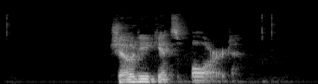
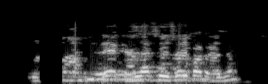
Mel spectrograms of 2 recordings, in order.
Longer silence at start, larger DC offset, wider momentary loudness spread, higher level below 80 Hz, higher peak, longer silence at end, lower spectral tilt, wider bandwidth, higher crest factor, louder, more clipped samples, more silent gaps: first, 1.1 s vs 0.3 s; neither; about the same, 15 LU vs 16 LU; about the same, -52 dBFS vs -52 dBFS; about the same, -2 dBFS vs 0 dBFS; first, 0.8 s vs 0.3 s; about the same, -6 dB/octave vs -7 dB/octave; first, 11 kHz vs 7.2 kHz; first, 20 dB vs 14 dB; second, -20 LUFS vs -14 LUFS; neither; second, none vs 0.42-0.61 s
